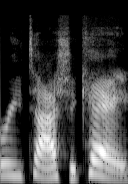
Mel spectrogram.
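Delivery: ordinary talk, nothing marked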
